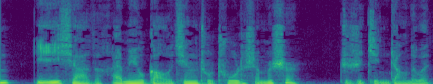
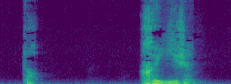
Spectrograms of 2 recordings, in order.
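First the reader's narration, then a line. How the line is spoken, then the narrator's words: Low voice. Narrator (Chinese): 低声地说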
